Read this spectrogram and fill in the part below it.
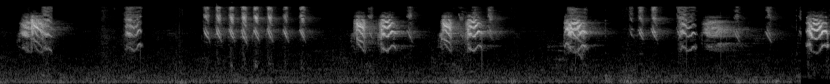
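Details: Female papa-capim (seedeater) calling to get males singing: harsh high bursts mixed with a fast rattling series of six or seven short chirps, then further loud paired bursts and scattered chips.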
